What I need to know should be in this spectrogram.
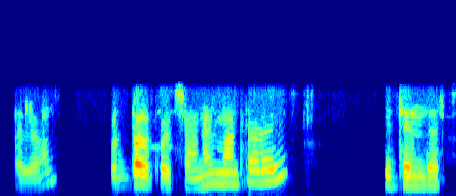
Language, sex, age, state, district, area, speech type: Telugu, male, 18-30, Telangana, Yadadri Bhuvanagiri, urban, conversation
